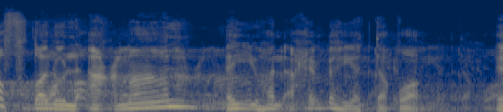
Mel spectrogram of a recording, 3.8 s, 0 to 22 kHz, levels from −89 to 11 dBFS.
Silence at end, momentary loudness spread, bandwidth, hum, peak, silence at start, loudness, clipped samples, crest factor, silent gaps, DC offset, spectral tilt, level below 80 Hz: 0 s; 9 LU; 14 kHz; none; -16 dBFS; 0 s; -32 LUFS; under 0.1%; 16 dB; none; under 0.1%; -6.5 dB/octave; -54 dBFS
